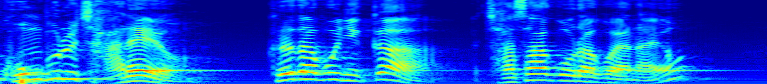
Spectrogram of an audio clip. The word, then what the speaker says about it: 자사고: 공부를 잘해요 그러다 보니까 자사고고 하나요 예 발음 잘해야 돼 자살고 자사고 자사고 예 자리 평 살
